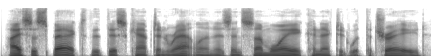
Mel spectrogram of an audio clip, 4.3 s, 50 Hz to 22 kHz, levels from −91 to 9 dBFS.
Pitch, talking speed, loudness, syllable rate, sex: 95 Hz, 195 wpm, -21 LUFS, 4.8 syllables/s, male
